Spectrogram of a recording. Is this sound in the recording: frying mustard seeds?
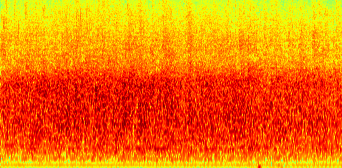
no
